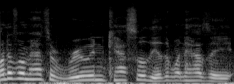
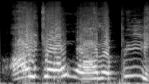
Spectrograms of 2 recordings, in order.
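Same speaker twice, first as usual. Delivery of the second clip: shrill, drawn-out, very loud shout; 12 semitones higher, 16 dB louder than usual. Voicing the same character answering the players: yelling. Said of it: "She just yells it out".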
